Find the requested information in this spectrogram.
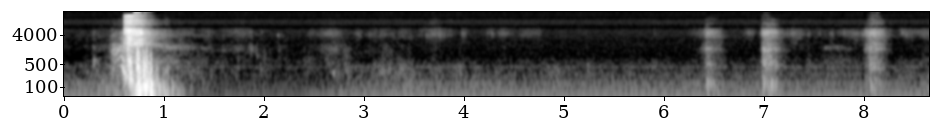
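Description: One loud, explosive sneeze, then quiet, then three faint short sounds, perhaps sniffs. A single sneeze.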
